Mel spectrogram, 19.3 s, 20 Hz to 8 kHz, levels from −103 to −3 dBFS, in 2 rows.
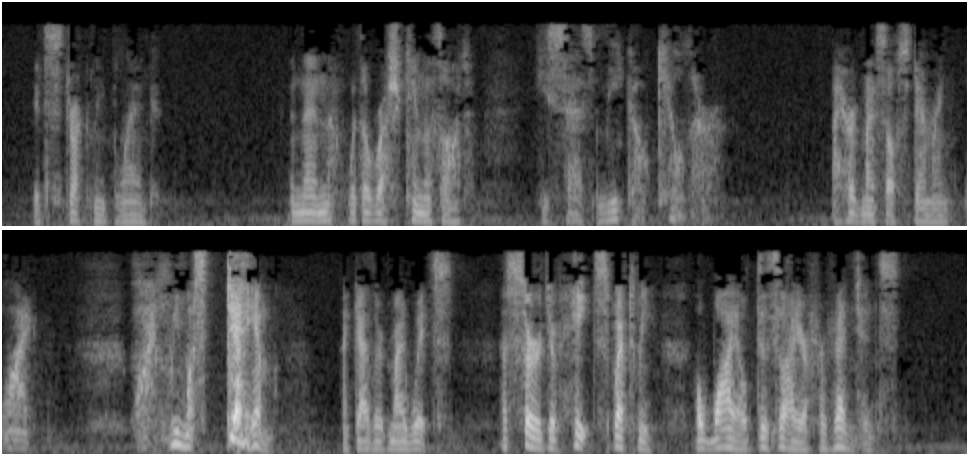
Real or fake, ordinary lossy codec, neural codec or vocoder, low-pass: fake; MP3, 24 kbps; vocoder, 22.05 kHz, 80 mel bands, WaveNeXt; 7.2 kHz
